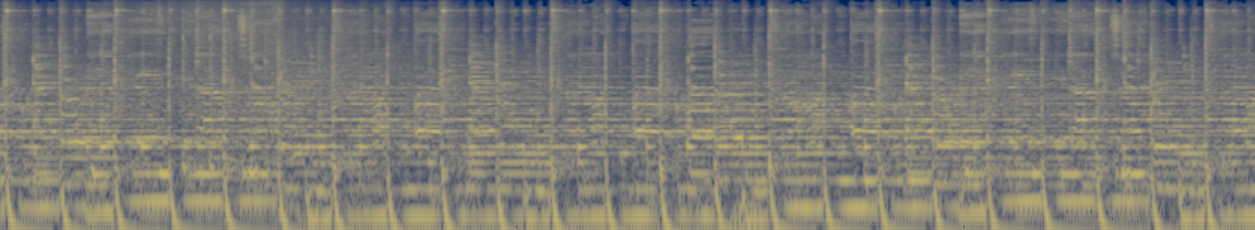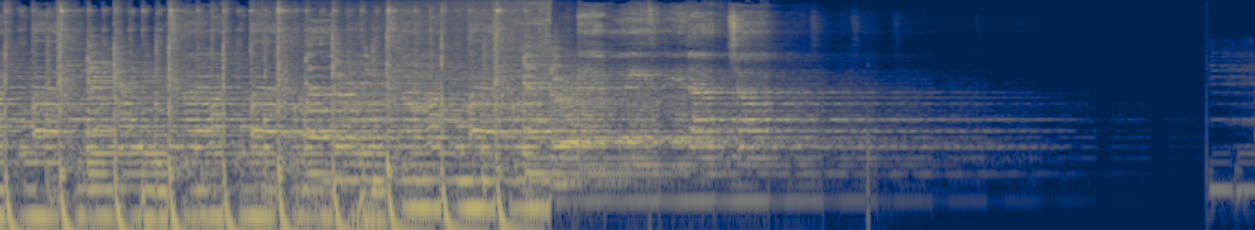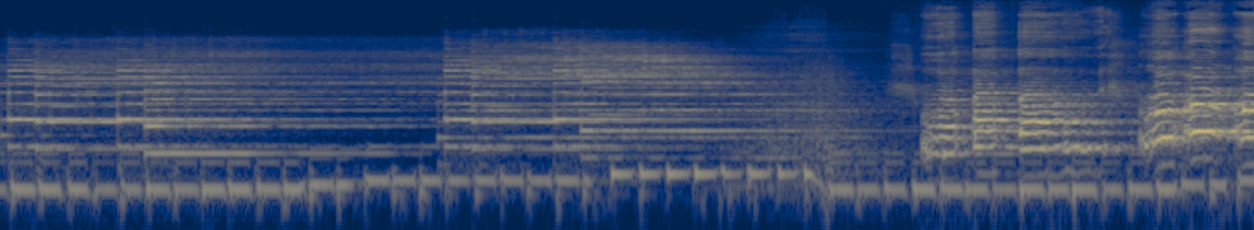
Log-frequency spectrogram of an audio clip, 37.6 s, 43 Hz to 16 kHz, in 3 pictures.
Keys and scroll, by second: 5.4 p, 7.0 1, 7.2 Return, 7.4 space, 11.3 t, 14.3 1, 14.5 Return, 14.8 space, 17.3 l, 21.7 space, 23.0 space, 26.2 p.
